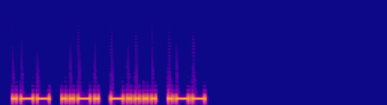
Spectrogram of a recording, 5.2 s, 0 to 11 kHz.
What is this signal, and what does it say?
Morse code, heard as a keyed tone, about 22 wpm, 700 Hz. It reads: WF6W
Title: USA Call Signs - 4 Characters - 22wpm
